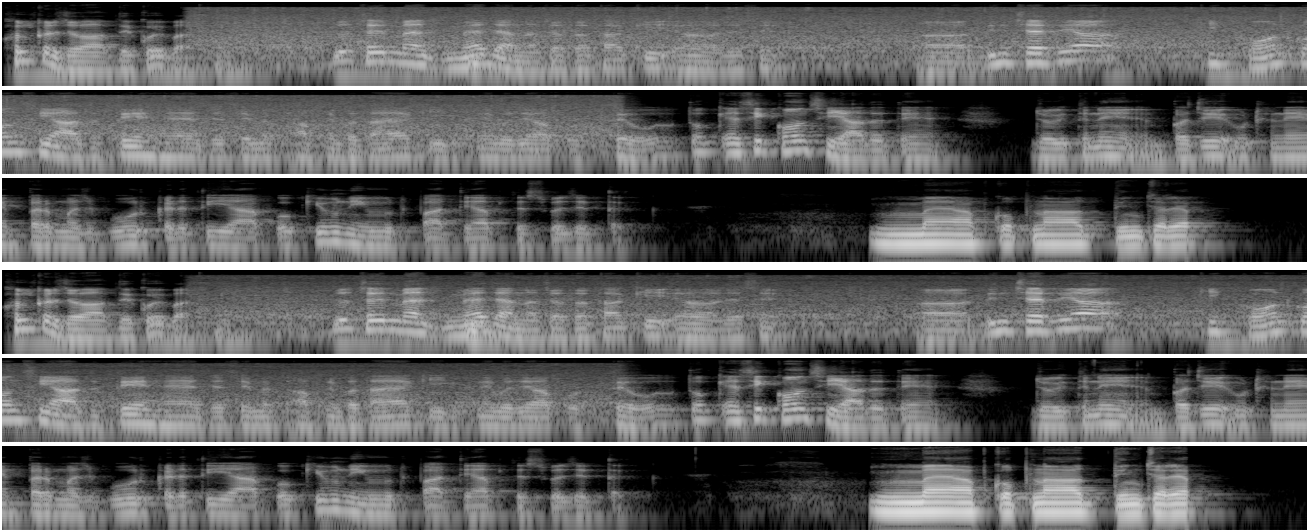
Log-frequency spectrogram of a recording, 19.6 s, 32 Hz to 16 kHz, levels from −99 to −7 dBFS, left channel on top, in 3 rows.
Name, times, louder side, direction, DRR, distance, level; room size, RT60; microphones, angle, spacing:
voice 1, 0.0-3.9 4.6-5.6 6.0-16.0, right 1 dB, 5° right, 0.7 m, -37 dB
sound 1, 0.9-9.6, left 4 dB, 30° left, 0.8 m, -44 dB
voice 2, 17.4-19.0, right 6 dB, 80° right, 0.4 m, -27 dB
14.0 x 5.2 x 4.2 m
head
